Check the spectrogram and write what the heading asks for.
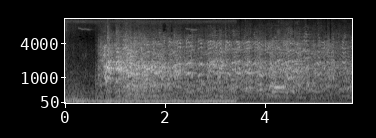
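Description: Laughter, a dense snickering laugh like several people laughing together, starting about a second in and running on without a break.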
